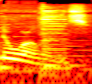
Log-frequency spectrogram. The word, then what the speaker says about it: Nuorlans: My name is New Orleans. like the city but not spelled the same.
